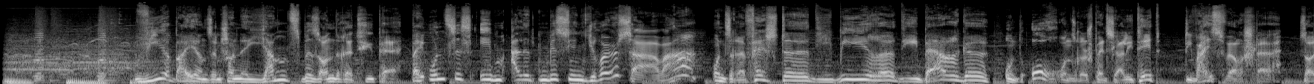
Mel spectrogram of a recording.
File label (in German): Fremdtake Akzent Berlinerisch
